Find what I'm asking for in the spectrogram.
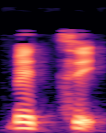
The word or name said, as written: betsi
